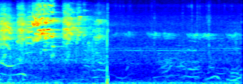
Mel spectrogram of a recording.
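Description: A parrot squawks in harsh, loud bursts at the start, then gives softer chirps and whistles, with an outdoor din and a single sharp knock partway through.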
